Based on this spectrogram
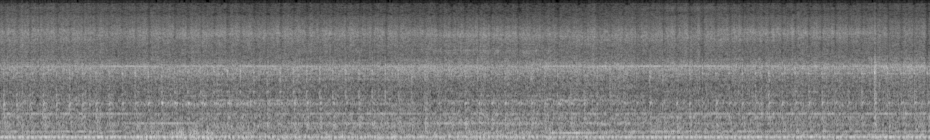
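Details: Steady engine idle with a fast, light, crisp tick on top of the engine hum; top-end ticking noise at idle.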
